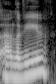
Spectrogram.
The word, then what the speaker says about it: Lviv: So next is Lviv.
